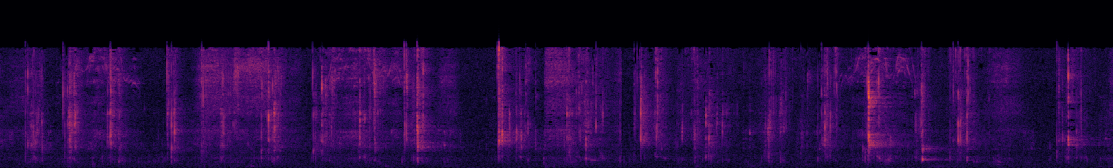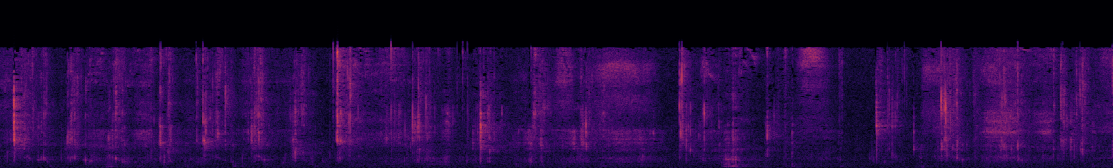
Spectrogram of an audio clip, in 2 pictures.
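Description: Close-miked chewing of steamed paneer momos: irregular wet mouth smacks and clicks, a few a second.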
